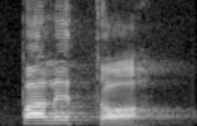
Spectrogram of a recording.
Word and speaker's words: paletó: Paletó. Olha lá, o que aconteceu com a palavra paletó? Foi dividido em 3 sílabas, certo? Chamamos de oxítona por conta do acento estar na última sílaba, né?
